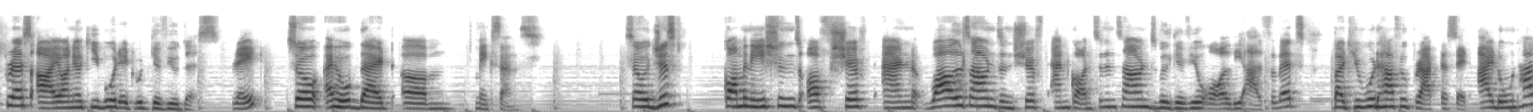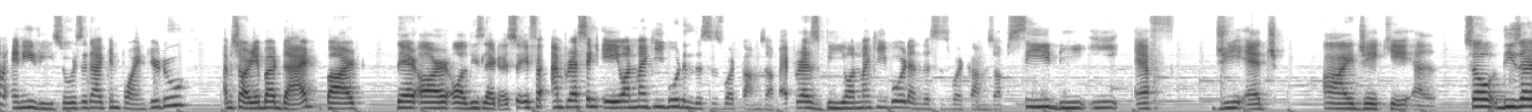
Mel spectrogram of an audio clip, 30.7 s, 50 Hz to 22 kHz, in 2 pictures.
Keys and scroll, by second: 4.4 BackSpace, 5.3 Escape, 20.7 a, 25.4-29.5 typing.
